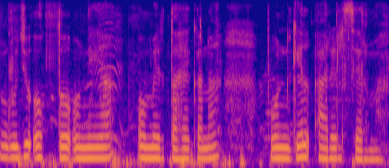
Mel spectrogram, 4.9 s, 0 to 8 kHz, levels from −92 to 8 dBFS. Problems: none marked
